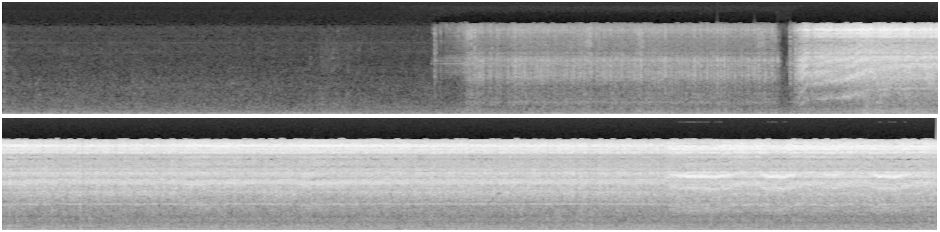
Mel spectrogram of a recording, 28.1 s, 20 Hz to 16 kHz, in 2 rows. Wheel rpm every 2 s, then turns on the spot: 0, 0, 0, 0, 10, 20, 120, 220, 230, 230, 230, 230, 230, 230.
8-12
